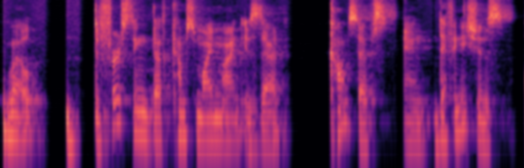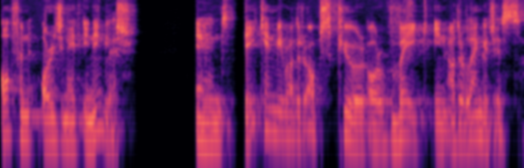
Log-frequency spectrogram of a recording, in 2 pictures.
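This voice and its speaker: A man with a Turkish accent, a native Turkish speaker, talking as a podcast guest in a friendly, measured way. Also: mid-range voice, creaky, sharp tone, poor audio. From Turkey. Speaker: guest, intercultural communication teacher. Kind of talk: podcast conversation.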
